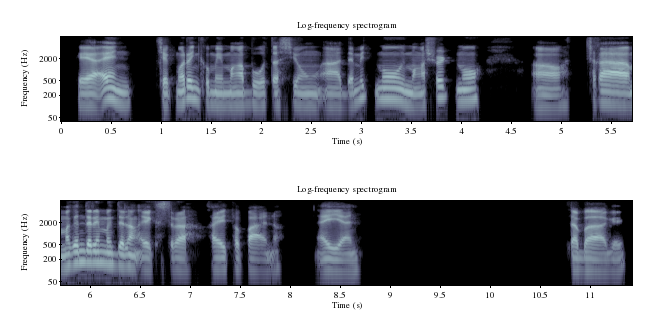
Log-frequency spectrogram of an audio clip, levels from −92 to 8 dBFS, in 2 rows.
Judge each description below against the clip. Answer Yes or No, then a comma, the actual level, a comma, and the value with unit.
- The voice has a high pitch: No, low, 115 Hz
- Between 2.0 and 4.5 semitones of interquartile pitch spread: No, average, 5.0 semitones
